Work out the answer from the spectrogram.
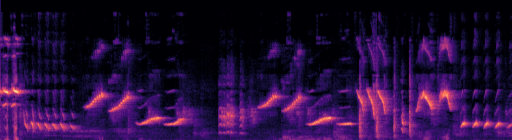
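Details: Brown-chested jungle flycatcher singing clear, slurred whistles, some rising and some falling, between short trills, with a brief silence midway and a closing series of four quick repeated notes.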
